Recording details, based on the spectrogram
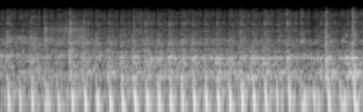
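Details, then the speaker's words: Small single-cylinder engine, long parked and with the oil unchecked, revived with just fuel and starter fluid: steady, even popping at roughly eleven beats a second. Normal idle. "But wow, that literally was all it needed, some fuel and some starter fluid."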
